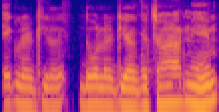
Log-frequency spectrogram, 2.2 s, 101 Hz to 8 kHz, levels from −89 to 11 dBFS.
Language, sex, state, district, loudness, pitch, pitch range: Hindi, female, Arunachal Pradesh, Papum Pare, -18 LUFS, 135 Hz, 135-145 Hz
